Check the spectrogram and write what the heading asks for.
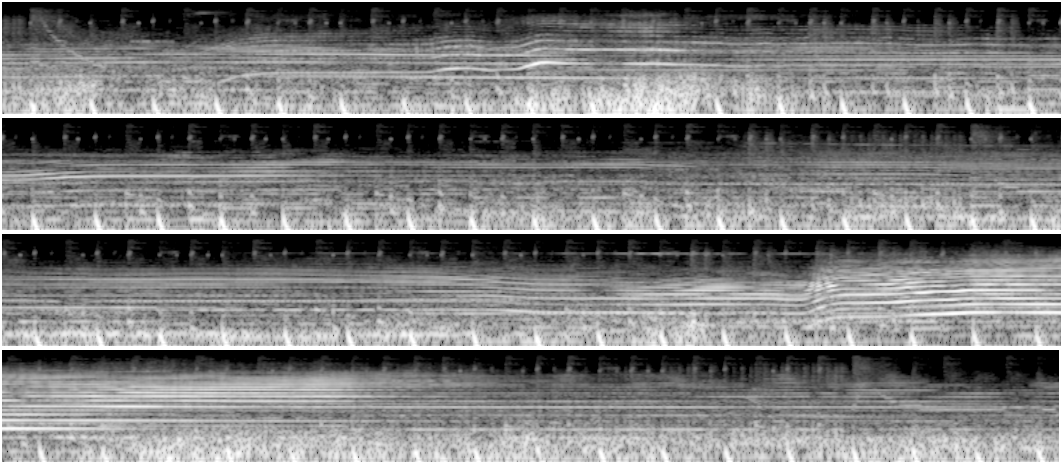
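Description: Electric motor and pusher propeller of a foam RC jet in flight: a high whine with many overtones whose pitch rises and falls with the throttle, and a sharp upward sweep about two-thirds of the way in into a louder full-throttle stretch. There is a constant low rumble of wind on the microphone.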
